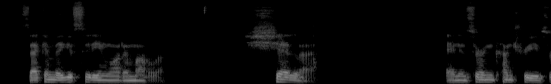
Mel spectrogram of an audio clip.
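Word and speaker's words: Xela: biggest city in Guatemala Sheila and in certain countries right the X has that pronunciation because of the roots from indigenous languages that's so a lot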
